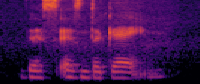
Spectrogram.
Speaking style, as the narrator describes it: Kakashi warned softly

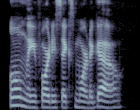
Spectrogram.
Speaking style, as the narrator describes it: he murmured

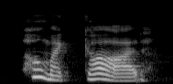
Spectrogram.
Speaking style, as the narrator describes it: Stiles gasps

